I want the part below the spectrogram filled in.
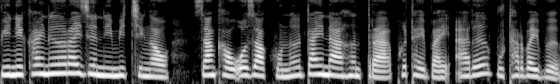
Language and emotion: Bodo, neutral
